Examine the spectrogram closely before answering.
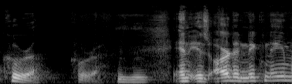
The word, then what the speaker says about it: Koura: that correct for now uh last name yes pronounced kura and is art a nickname or is that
